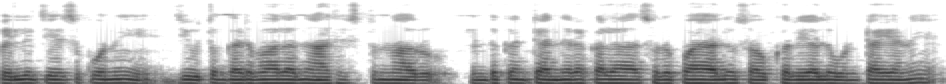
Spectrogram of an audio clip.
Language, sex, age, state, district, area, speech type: Telugu, male, 60+, Andhra Pradesh, Vizianagaram, rural, spontaneous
